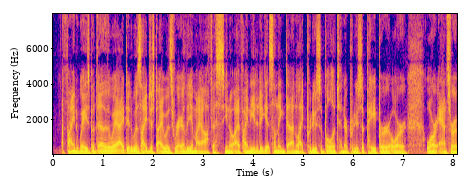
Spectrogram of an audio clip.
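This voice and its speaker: A man's very deep, low, monotone voice at a very fast pace over noticeable background noise. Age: 40s. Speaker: podcast host, priest. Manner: fast talker.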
